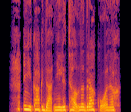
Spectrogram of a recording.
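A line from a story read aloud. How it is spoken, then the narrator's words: Delighted breath. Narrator (Russian): с восторгом выдохнул барабашка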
